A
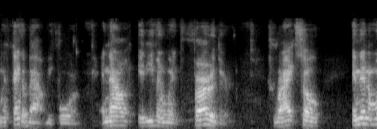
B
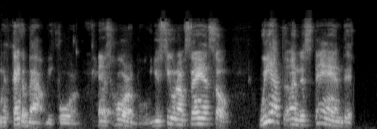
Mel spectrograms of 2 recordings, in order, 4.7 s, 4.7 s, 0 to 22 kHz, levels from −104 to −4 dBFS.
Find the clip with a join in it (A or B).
B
